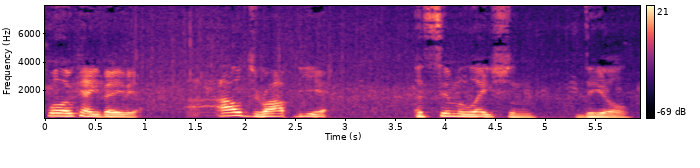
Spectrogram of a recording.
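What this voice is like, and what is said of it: Confident Texas accent. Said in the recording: “the Texas accent ... it's got this nice, confident ring to it”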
